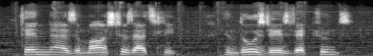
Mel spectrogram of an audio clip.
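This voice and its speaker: Music plays in the background as a man with a fairly high pitch speaks at a fairly slow pace with fairly even intonation. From India. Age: 70s. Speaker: teacher and masters athlete. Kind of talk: interview answer.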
